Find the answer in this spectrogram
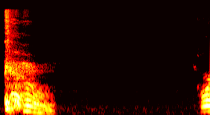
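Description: A man clearing his throat once, a short voiced rasp falling in pitch, lasting about half a second at the start.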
